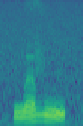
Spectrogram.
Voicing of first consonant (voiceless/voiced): voiced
